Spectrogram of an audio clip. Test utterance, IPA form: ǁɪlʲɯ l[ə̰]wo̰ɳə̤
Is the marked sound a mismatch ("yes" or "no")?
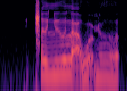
yes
